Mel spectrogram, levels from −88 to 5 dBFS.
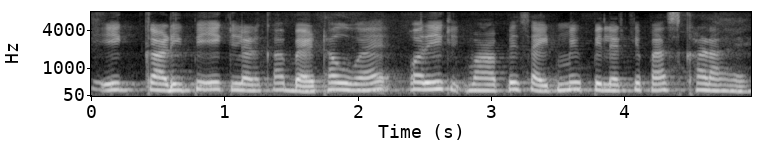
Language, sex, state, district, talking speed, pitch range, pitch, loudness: Hindi, female, Chhattisgarh, Balrampur, 240 wpm, 215-245 Hz, 230 Hz, -15 LUFS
